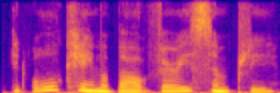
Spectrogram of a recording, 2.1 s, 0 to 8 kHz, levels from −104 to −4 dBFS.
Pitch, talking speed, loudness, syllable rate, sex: 230 Hz, 170 wpm, -14 LUFS, 4.8 syllables/s, female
